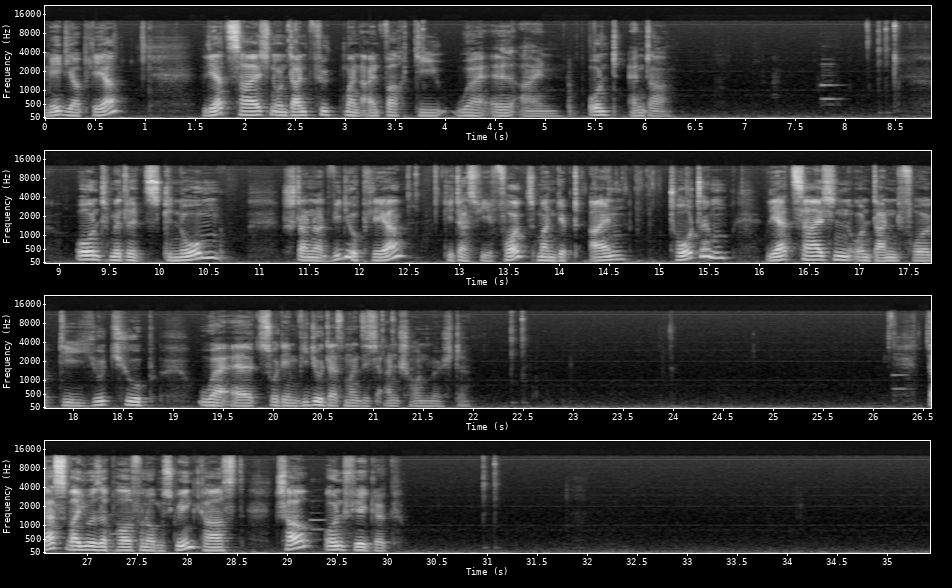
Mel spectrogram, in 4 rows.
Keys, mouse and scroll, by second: 0.2 space, 2.2 right click, 3.7 click, 5.4 KP_Enter, 8.3 click, 10.7-12.7 drag, 12.9-15.5 typing, 20.7 right click, 22.4 click, 23.6 KP_Enter, 30.9 click.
